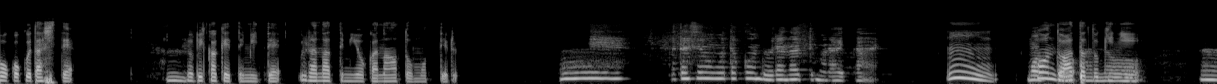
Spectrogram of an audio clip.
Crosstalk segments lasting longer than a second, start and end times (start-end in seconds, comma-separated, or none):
10.3-11.5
